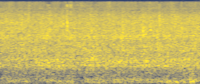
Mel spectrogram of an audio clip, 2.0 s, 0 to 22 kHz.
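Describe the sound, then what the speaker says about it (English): Steady, soft rain falls in the farming game Farming Simulator 25, an even patter with a low rumble underneath and no other sounds. "And as you can see, it's still raining"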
